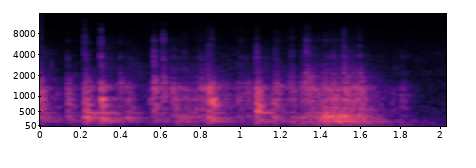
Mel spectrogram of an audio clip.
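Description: Light metallic clicks and rattles of a door handle's square steel spindle being pushed through a mortice latch and moved in its hole in a wooden door.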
